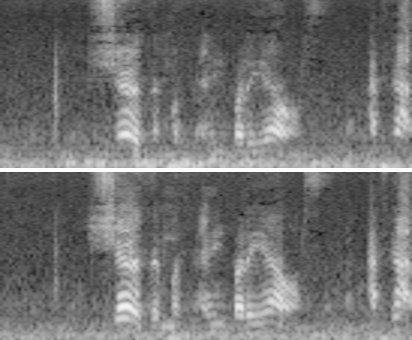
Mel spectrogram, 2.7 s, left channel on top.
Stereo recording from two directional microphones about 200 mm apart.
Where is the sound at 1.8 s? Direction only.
40° right (ahead or behind).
